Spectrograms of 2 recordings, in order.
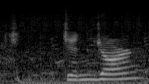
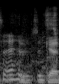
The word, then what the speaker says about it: Gengar: Ginger? I guess that's how you say it. It's Gengar.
